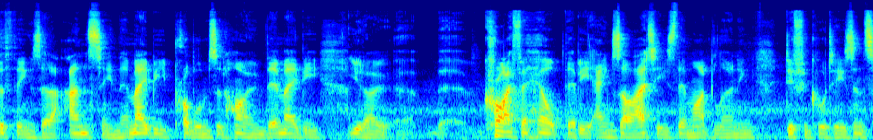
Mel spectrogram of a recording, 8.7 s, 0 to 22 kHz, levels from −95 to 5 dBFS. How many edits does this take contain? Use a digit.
3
